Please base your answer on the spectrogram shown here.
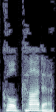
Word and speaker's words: Kolkata: Kolikata, although the city's name has always been pronounced Kolkata Kolkat, Bengali, Kolikata or Kolikata Klikat, Bengali, Kolikata in Bengali.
